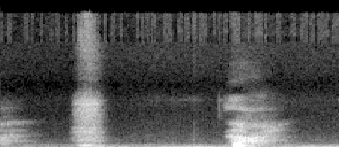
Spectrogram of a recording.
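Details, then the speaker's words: Sneezing by a person in a car on a rainy day: two short, sharp bursts of air through the nose and mouth, over low engine-like background noise. "I'm just feel really Sneezy right now oh God and I'm going to"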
